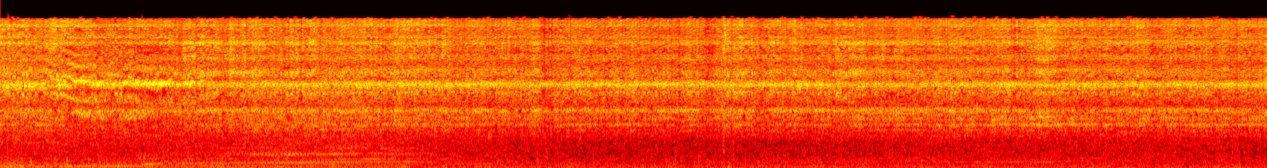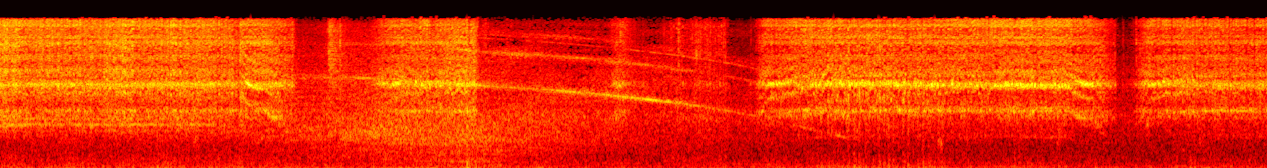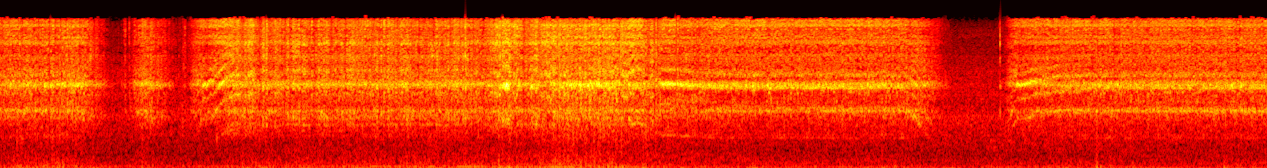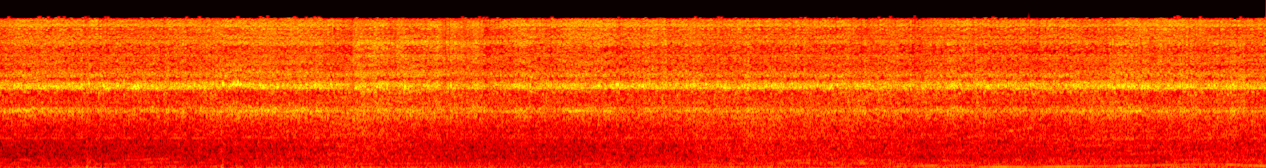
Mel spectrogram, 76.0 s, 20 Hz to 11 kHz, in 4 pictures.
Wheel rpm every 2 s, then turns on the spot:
200, 190, 230, 240, 230, 230, 230, 230, 230, 230, 230, 150, 90, 30, 20, 100, 160, 130, 130, 130, 90, 230, 230, 230, 170, 150, 40, 160, 160, 160, 160, 160, 160, 160, 160, 160, 160, 160.
26-30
